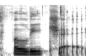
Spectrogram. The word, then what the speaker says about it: Felice: And in Italian, it's pronounced Felice. – Felice.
